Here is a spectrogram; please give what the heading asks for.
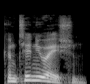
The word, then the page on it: continuation: anglais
